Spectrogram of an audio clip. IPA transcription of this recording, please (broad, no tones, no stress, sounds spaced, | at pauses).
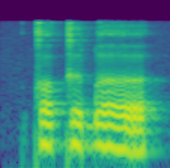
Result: k o k ɯ ɓ ɤ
